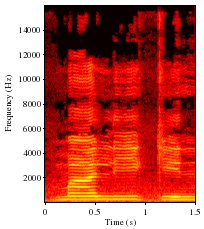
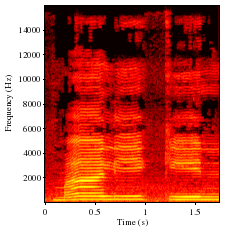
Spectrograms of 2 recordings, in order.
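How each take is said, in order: Both takes have the same delivery.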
